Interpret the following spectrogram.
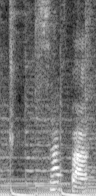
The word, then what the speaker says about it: sapato: However, if the letter O comes at the end of a word, and if it doesn't have an accent mark above it, letter O sounds like an U. Sapato, correto.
